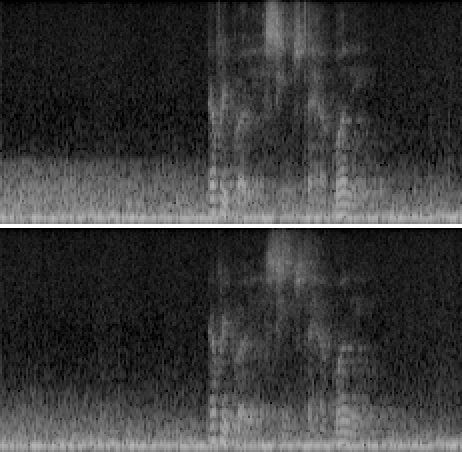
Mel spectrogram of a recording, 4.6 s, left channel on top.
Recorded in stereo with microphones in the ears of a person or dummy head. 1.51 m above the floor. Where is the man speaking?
80° left, 1.3 m.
